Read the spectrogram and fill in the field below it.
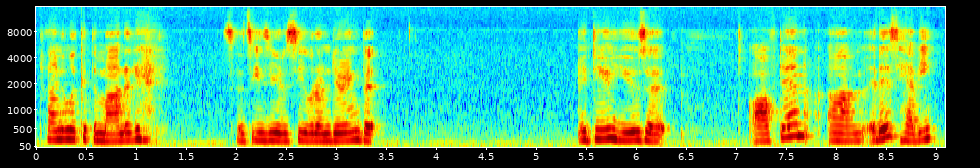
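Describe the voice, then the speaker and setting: Woman, medium pitch, casual makeup vlogger, slangy, sassy, self-mocking, chatty. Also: a little mellow. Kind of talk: casual chatty get-ready-with-me tutorial.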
